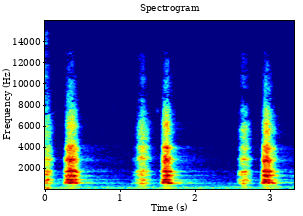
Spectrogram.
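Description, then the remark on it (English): A voice imitates the shallow, labored breathing of a very sick little boy at night: three pairs of quick, breathy inhalations and exhalations in a steady rhythm, fairly quiet, with no talking. “Raymond had a very, very shallow breathing. And you could hear him breathing at night, and it was like this.”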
